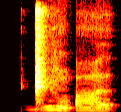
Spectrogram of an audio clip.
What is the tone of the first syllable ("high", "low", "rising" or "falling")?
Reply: high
